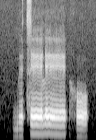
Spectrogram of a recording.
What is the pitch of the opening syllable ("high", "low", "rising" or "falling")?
rising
